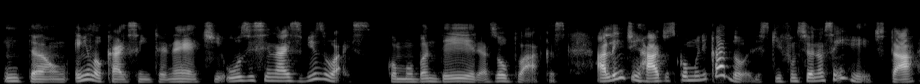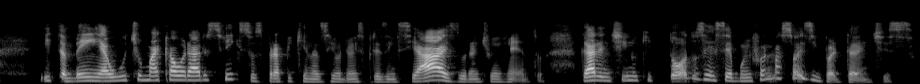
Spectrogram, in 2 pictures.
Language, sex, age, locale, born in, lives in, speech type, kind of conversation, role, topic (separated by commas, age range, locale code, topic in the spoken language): Portuguese, male, 30-34, pt-BR, Brazil, United States, read, expert-assistant, expert, Como descobrir se as previsões do tempo que vemos na mídia são realmente baseadas em dados confiáveis?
